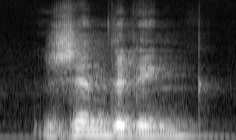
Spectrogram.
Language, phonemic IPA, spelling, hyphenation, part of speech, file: Dutch, /ˈzɛn.dəˌlɪŋ/, zendeling, zen‧de‧ling, noun, Nl-zendeling.ogg
- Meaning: 1. a (Protestant) missionary 2. an emissary, a delegate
